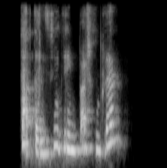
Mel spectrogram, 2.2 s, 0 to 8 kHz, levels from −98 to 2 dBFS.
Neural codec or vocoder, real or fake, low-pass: codec, 44.1 kHz, 2.6 kbps, SNAC; fake; 7.2 kHz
